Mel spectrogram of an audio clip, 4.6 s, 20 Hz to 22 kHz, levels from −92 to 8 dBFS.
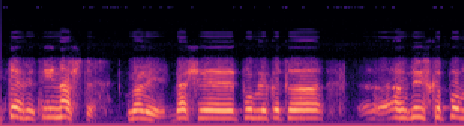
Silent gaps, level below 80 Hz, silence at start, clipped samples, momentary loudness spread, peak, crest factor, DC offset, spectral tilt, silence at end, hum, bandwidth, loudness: none; -64 dBFS; 0.1 s; under 0.1%; 11 LU; -2 dBFS; 14 dB; 2%; -6.5 dB/octave; 0 s; none; 4 kHz; -16 LUFS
